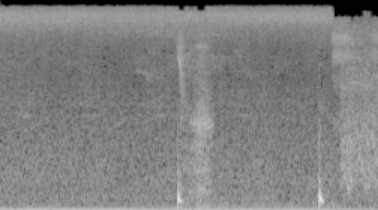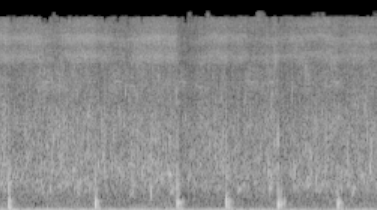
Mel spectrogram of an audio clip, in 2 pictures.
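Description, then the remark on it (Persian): A rowboat glides through water, with soft rhythmic oar splashes and knocks repeating about once a second over a steady bed of water noise and faint insect hum; no voices. “یه قایق برامون آماده کرده، باید بریم.”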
